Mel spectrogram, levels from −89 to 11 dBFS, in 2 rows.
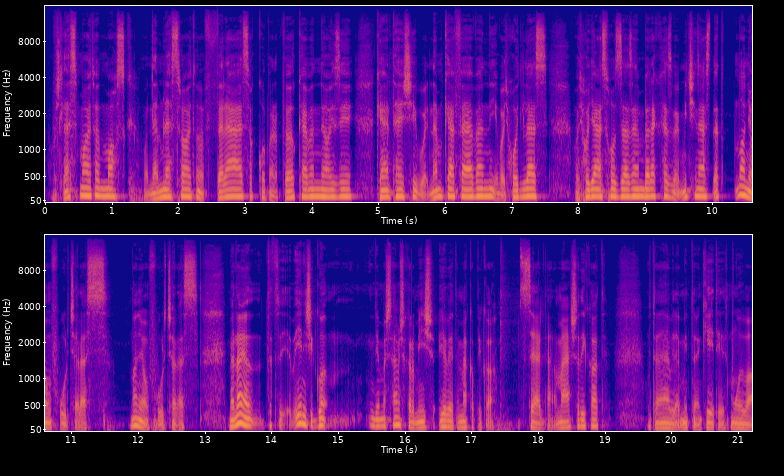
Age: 30-49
